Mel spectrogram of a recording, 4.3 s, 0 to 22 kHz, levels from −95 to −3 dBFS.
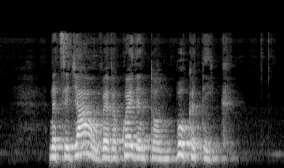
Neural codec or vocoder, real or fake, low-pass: none; real; 10.8 kHz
